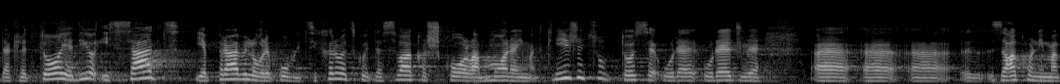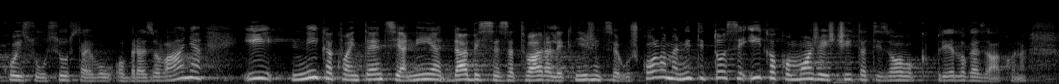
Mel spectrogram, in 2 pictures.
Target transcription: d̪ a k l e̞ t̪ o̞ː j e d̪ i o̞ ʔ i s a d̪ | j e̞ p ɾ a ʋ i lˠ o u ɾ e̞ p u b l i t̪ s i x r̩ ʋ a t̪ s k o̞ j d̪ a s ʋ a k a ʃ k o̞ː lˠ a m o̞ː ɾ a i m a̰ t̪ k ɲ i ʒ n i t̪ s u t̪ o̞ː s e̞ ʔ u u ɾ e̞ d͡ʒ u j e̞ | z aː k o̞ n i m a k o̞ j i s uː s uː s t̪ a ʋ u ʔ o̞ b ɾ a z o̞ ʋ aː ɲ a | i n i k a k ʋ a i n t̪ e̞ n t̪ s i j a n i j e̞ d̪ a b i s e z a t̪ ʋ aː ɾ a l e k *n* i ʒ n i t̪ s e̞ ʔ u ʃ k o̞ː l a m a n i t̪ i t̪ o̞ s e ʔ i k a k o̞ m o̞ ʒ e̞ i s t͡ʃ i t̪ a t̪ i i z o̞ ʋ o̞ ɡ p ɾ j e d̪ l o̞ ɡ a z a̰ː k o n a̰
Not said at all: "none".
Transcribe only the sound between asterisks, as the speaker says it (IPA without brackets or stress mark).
ɲ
